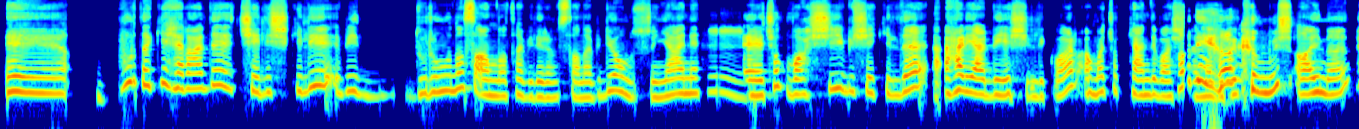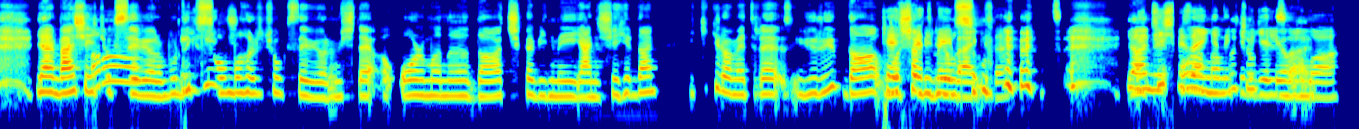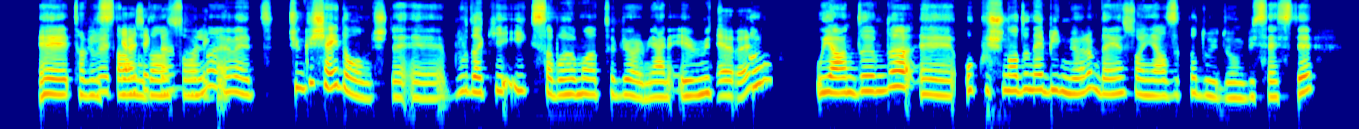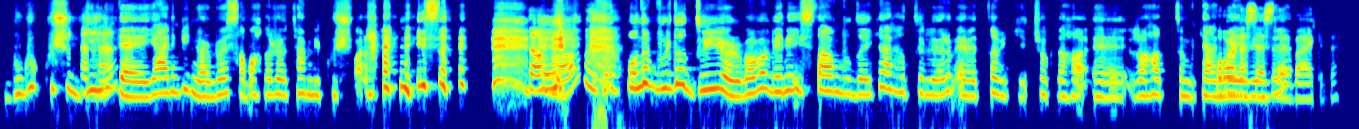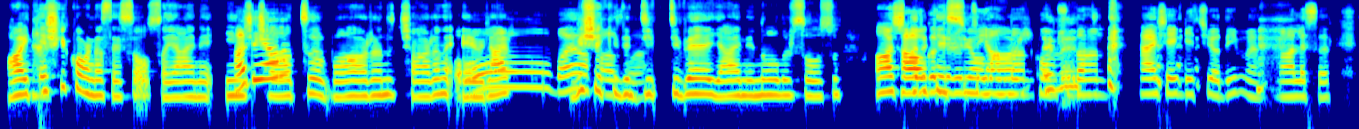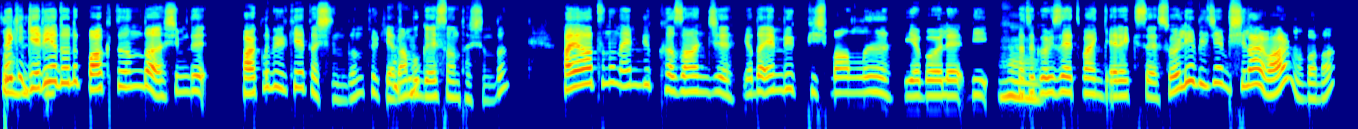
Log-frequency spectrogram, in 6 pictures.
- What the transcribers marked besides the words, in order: laughing while speaking: "ya!"; laughing while speaking: "bırakılmış. Aynen"; laughing while speaking: "Evet"; chuckle; laughing while speaking: "her neyse"; chuckle; chuckle; chuckle; laugh
- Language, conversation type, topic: Turkish, podcast, Taşınmak hayatını nasıl değiştirdi, anlatır mısın?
